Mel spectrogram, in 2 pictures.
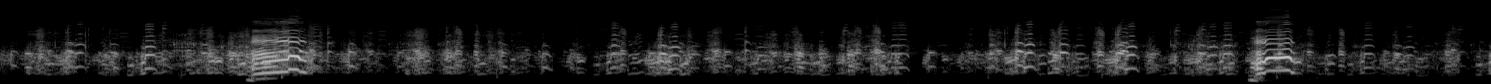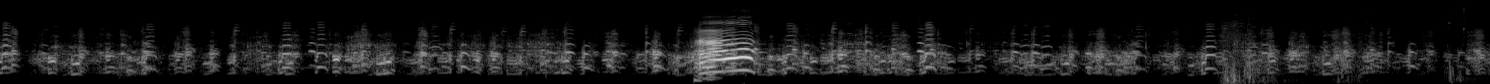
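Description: A flock of geese honks and chatters.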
